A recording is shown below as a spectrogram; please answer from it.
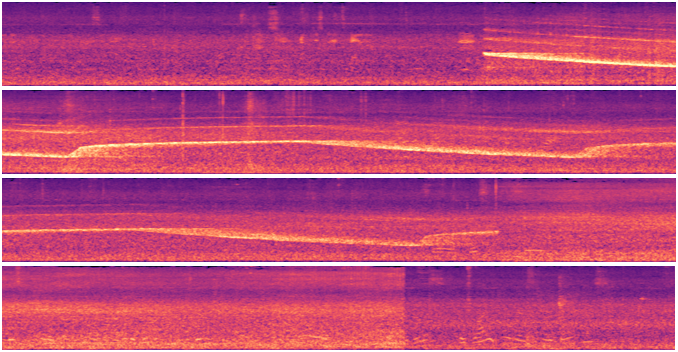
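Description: An emergency vehicle's siren wailing loudly. It starts abruptly about five seconds in, sweeps slowly down and up in pitch about every five seconds, and cuts off after about thirteen seconds.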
